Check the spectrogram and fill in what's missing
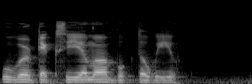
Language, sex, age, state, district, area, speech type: Manipuri, male, 30-45, Manipur, Imphal West, urban, read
